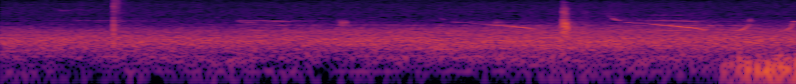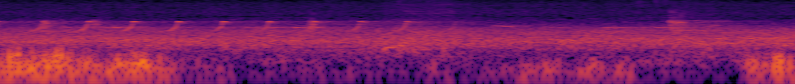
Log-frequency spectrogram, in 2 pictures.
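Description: Small birds chirping: many quick high chirps, a fast run of about a dozen short notes around the middle, and a couple of falling whistles, over a steady outdoor hiss. A few low thumps come in near the middle.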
